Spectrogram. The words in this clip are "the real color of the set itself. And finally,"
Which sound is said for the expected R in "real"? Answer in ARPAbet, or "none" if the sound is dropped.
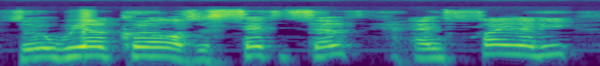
W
